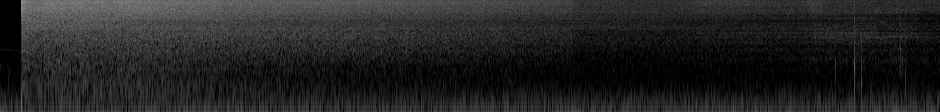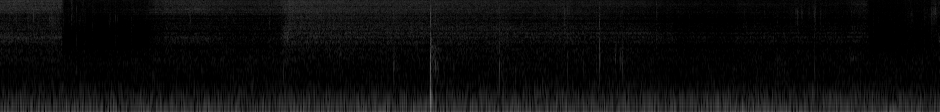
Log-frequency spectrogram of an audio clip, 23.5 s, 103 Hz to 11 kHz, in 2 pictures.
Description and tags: Valve 1(air, release)
Releasing an air valve on a bycicle.
air, bicycle, release, valve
